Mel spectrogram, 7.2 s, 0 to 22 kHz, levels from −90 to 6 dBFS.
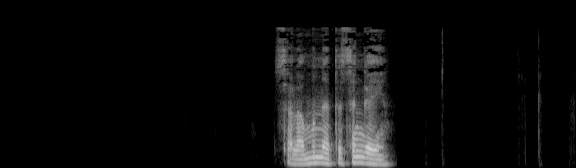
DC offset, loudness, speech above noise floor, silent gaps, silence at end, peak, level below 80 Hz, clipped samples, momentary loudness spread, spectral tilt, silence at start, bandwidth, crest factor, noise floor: under 0.1%; -21 LUFS; over 70 dB; none; 2.35 s; -6 dBFS; -64 dBFS; under 0.1%; 13 LU; -6.5 dB/octave; 3.45 s; 11.5 kHz; 22 dB; under -90 dBFS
